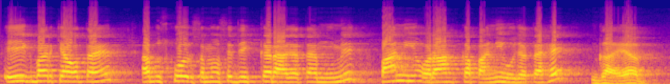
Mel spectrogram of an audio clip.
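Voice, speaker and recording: A man's voice: high-pitched, measured pace, roomy sound. A man teaching biology, telling a story as a memory trick and often asking questions that he answers himself. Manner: asks the listener questions and answers them himself; keeps checking in with "theek hai". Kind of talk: storytelling mnemonic lesson.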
